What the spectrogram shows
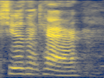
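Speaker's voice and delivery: ordinary delivery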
